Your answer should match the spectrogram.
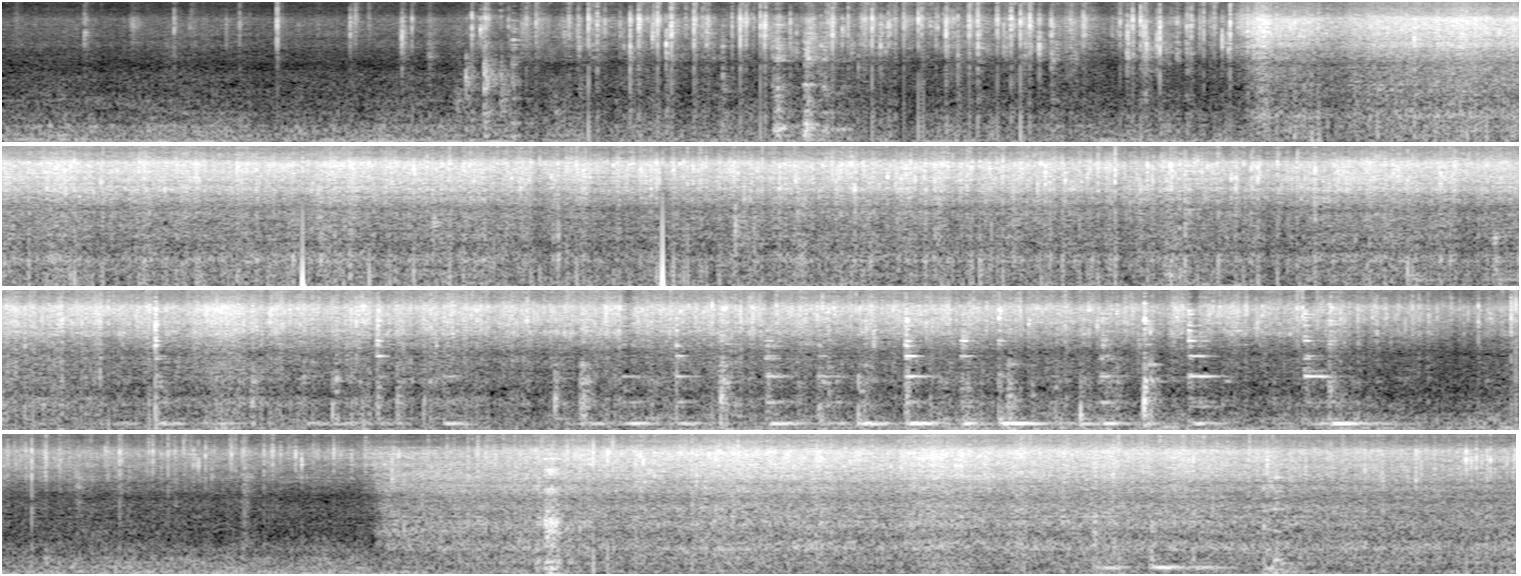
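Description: Mustard seeds, fenugreek and dried red chillies crackling in hot oil in a nonstick kadai, with scattered pops that grow into a loud steady sizzle about six seconds in as garlic, ginger, green chillies and curry leaves fry under a stirring spatula. The sizzle eases, then surges again about five seconds from the end as chopped tomatoes go into the hot oil.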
